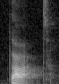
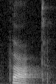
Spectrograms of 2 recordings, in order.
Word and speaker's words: thought: There are some words that rhyme with bought and also have the same spelling, so I've grouped these words with bought.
